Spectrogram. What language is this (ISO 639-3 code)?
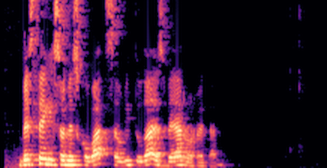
eus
